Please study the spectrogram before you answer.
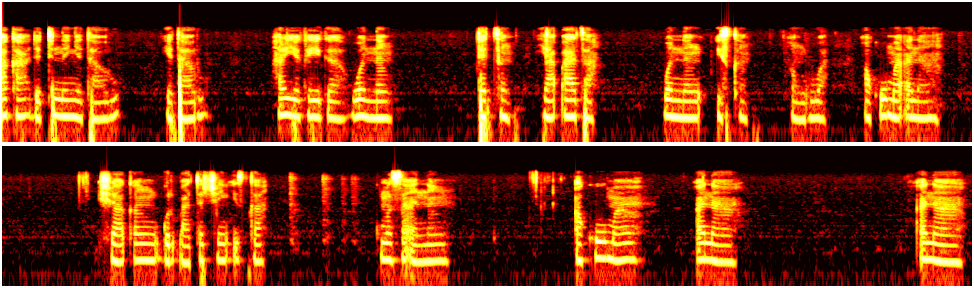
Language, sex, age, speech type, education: Hausa, female, 15-29, spontaneous, tertiary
